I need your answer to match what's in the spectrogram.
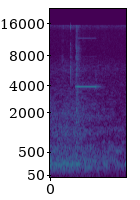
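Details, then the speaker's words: LG air conditioner that would not respond to the remote, after repair: one short high beep answers the remote command over a quiet room; the unit now receives and responds properly. "ini terdengar bunyi Beep Beep Beep Beep Beep Beep high itu menandakan asli kita sudah Prima Brother"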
